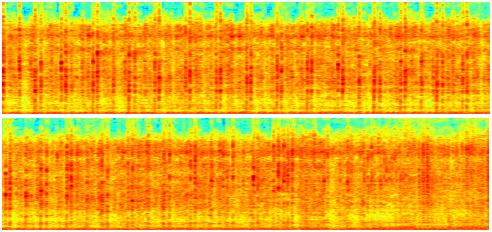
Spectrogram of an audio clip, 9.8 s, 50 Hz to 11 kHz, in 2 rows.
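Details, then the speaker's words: 1986 Harley-Davidson Softail first start after wiring repair, gas added: deep uneven V-twin lope at steady idle, loud exhaust thump, no knocking or rattling; runs fine, oil pressure not checked. "kill button works well looks like it started so i didn't check the oil pressure or anything"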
